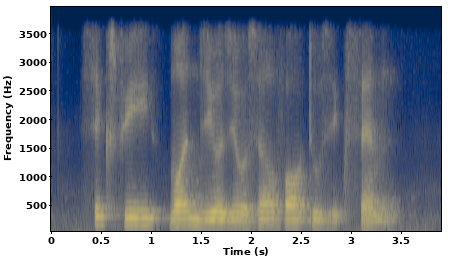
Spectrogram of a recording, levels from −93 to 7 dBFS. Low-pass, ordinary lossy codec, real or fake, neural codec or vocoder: 3.6 kHz; none; fake; codec, 24 kHz, 0.9 kbps, WavTokenizer, large speech release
